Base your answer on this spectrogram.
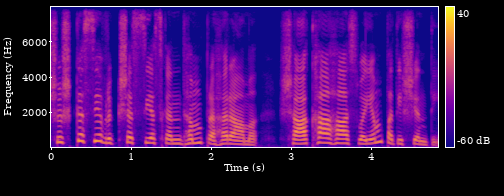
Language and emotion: Sanskrit, neutral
